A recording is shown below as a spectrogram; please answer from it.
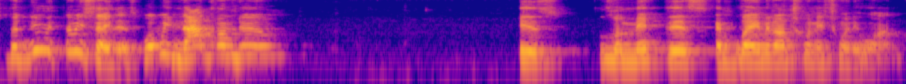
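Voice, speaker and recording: A woman's voice: medium pitch, expressive, normal speed. A woman co-hosting a casual chat podcast, emphatic and profane, laughing often. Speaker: podcast co-host.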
